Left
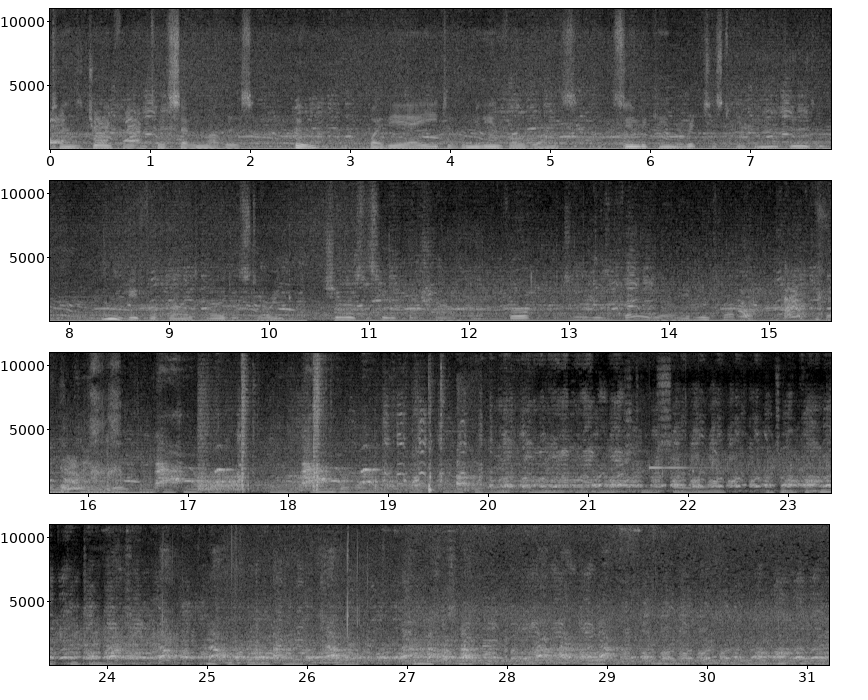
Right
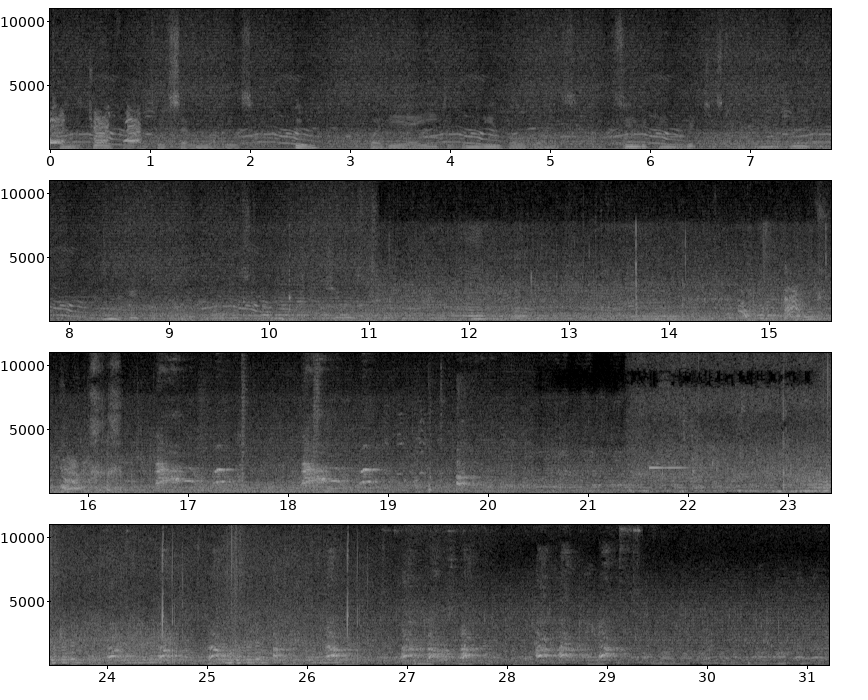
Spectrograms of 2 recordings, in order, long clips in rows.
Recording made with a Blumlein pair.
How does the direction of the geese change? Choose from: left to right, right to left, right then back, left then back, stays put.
stays put.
